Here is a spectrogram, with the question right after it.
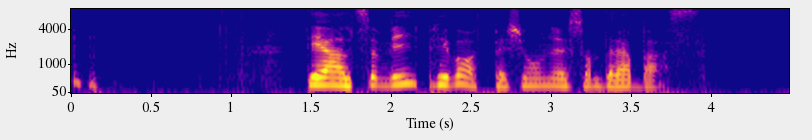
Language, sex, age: Swedish, female, 64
